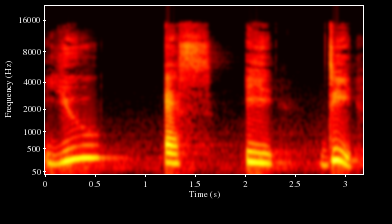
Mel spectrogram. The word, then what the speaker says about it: used: now this verb used two well it's written u s e d but the pronunciation is used and we'll see that on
